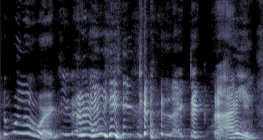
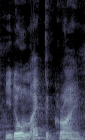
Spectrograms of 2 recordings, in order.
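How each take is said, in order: First: Very high, squeaky mock sob; mock crying. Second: Said in the usual way. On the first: Host tells friend why men give in, in a mock crying voice. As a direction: whine it as hammed-up waterworks, half laughing. Parodies the waterworks while talking.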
